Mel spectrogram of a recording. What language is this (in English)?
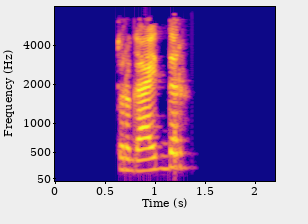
Mari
